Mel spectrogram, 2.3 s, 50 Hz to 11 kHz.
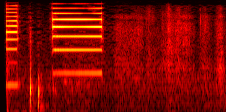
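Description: Electronic beeps from a small device, most likely the TinyGo 4K's onboard camera starting to record: a short beep, two quick clicks, then a longer steady beep of about half a second. Faint handling rustle follows.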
